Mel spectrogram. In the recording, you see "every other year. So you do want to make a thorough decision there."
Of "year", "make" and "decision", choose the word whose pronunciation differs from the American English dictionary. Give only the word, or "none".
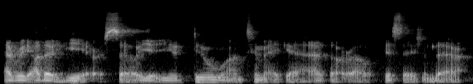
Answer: none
